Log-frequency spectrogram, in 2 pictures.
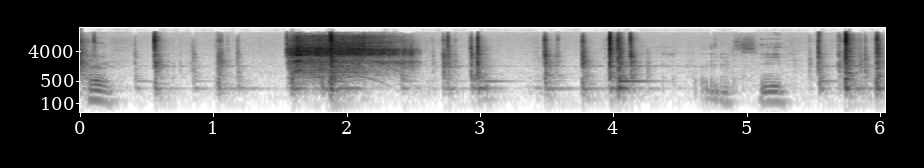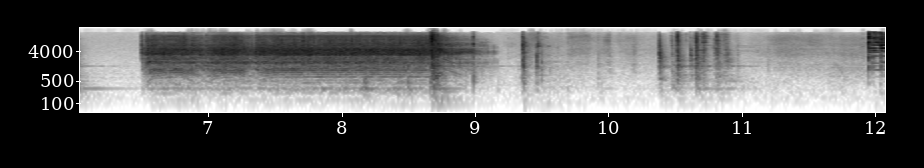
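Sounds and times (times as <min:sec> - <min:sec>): power drill-driver running: 0:01.6 - 0:02.6, 0:06.5 - 0:09.2.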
